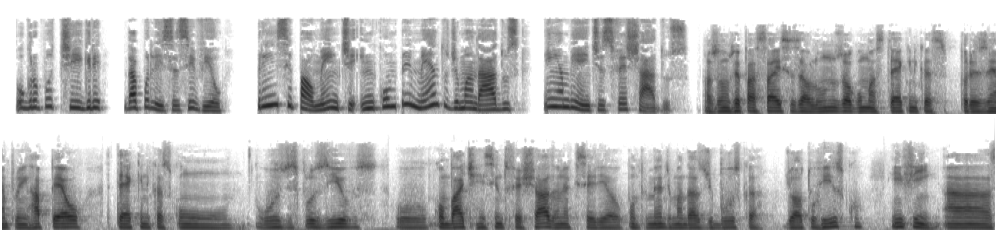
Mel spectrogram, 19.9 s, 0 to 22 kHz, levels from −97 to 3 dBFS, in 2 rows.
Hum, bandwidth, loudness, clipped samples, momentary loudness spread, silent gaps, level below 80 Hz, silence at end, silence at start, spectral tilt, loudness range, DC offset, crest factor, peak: none; 11.5 kHz; -20 LUFS; under 0.1%; 8 LU; 1.10-1.22 s, 2.36-2.55 s, 5.33-5.42 s; -50 dBFS; 0 s; 0.15 s; -5.5 dB/octave; 3 LU; under 0.1%; 18 dB; -2 dBFS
